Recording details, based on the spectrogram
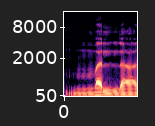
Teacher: نون ساکن کا ادغام لیکن بلا غنہ، غنہ نہیں کریں گے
